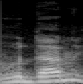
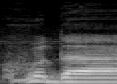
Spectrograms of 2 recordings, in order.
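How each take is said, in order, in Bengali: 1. শব্দটি চূড়ান্ত 'n' ধ্বনি দিয়ে শেষ হয়। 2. শব্দটি দীর্ঘ 'a' স্বরধ্বনি দিয়ে শেষ হয়। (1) "হয় হুদান" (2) "ওয়াকফ থাকার কারণে এইভাবে বলবেন হুদা"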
